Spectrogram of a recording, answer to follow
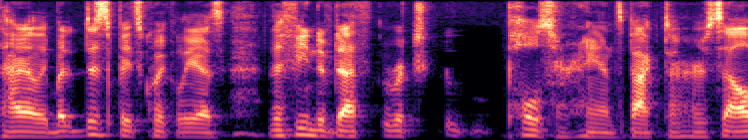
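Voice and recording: Someone reads text aloud. The delivery is natural.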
